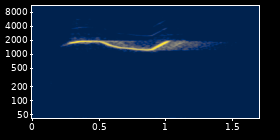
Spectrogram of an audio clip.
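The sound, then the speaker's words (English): A single loud whistle by a father outside calling his child, a sliding two-part call that dips in pitch then swoops back up before trailing off, carried alone with no talking. “And I knew that whistle.”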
